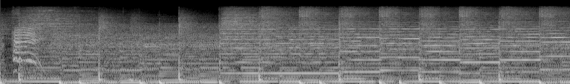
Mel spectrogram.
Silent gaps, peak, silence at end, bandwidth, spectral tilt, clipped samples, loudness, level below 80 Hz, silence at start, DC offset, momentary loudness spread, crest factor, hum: none; -2 dBFS; 0 s; 16.5 kHz; -3 dB/octave; under 0.1%; -16 LUFS; -28 dBFS; 0 s; under 0.1%; 4 LU; 14 dB; none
